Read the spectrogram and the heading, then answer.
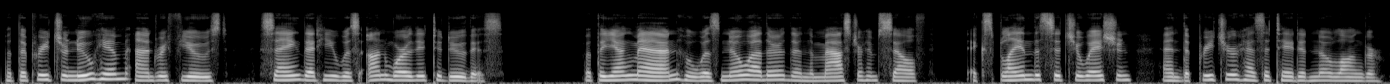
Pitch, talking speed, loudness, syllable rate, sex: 190 Hz, 155 wpm, -17 LUFS, 4.4 syllables/s, female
